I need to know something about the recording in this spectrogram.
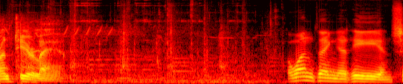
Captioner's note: hooves clopping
